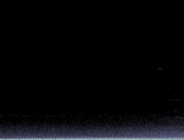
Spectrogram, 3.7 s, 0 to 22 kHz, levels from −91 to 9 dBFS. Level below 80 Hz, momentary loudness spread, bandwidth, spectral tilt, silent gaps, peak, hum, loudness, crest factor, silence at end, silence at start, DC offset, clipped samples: -24 dBFS; 2 LU; 1.5 kHz; -13.5 dB/octave; none; -12 dBFS; none; -27 LUFS; 10 dB; 0 s; 0 s; 2%; under 0.1%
